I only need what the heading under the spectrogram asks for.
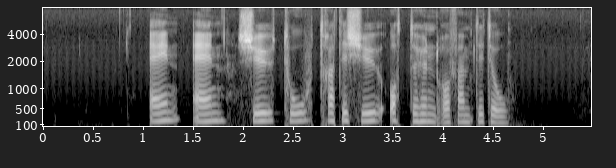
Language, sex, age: Norwegian, female, 30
